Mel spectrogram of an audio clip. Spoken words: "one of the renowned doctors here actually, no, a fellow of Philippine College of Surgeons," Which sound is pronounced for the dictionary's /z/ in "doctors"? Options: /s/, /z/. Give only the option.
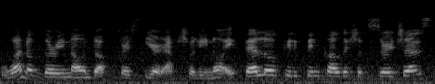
/s/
